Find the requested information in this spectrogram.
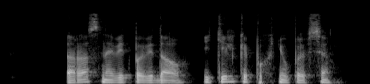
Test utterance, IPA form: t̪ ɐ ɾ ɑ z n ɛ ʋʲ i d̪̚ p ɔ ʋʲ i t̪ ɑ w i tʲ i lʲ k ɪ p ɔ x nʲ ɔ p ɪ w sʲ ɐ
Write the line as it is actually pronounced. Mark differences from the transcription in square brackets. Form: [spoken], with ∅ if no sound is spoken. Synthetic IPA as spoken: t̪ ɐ ɾ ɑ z n ɛ ʋʲ i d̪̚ p ɔ ʋʲ i [d̪] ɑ w i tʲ i lʲ k ɪ p ɔ x nʲ [u] p ɪ w sʲ ɐ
